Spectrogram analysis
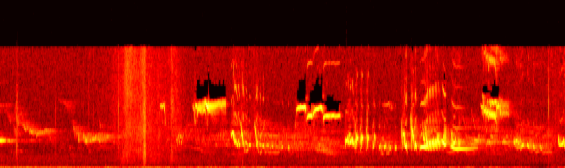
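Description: European Robin song: thin, high, liquid phrases that wobble and tumble, some notes sliding sharply upward, over a low rumble of wind or distant traffic.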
